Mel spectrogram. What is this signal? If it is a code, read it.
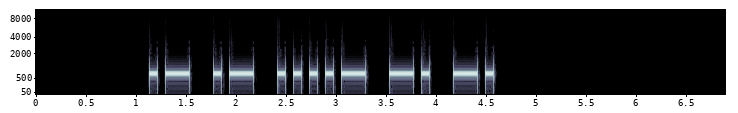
Morse code, heard as a keyed tone, about 15 wpm, 700 Hz. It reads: AA4NN
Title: Call Signs Repeated 3x - 15wpm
